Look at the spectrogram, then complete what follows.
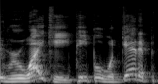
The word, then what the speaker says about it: Ruike: On the bad side, look, this is not pronounced rake. I'm sorry, there is no way that you can torture the English writing system into pronouncing this rake. Given, certainly the people who named this do not speak English, that's fine. But no, people will be calling this Ruike or Rike or something like that.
